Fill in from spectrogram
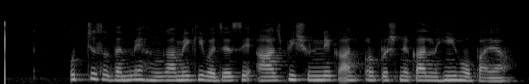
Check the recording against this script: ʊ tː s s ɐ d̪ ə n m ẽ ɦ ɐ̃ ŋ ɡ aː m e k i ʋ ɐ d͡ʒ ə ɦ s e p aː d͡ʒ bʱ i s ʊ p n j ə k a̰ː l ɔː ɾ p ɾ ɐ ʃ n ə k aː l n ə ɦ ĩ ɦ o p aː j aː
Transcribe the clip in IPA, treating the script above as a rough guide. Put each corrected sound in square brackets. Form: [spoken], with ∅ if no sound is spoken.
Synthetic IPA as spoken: ʊ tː [ʃ] s ɐ d̪ ə n m ẽ ɦ ɐ̃ ŋ ɡ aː m e k i ʋ ɐ d͡ʒ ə ɦ s e [ʔ] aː d͡ʒ bʱ i [ʃ] ʊ [∅] n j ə k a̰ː l ɔː ɾ p ɾ ɐ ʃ n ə k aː l n [ɐ] ɦ ĩ ɦ o p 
